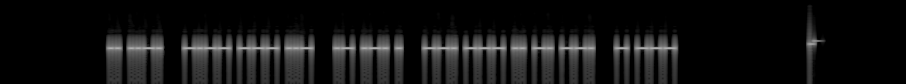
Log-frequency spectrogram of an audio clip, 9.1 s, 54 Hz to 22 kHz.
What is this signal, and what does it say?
Morse code, heard as a keyed tone, about 34 wpm, 700 Hz. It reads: IF YOU ARE GOING TO
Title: Sets of 5 Words Encore2 35wpm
